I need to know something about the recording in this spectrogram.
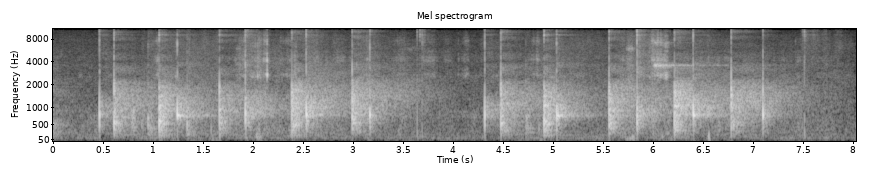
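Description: Table tennis ball clicking repeatedly off bats and the table, about two sharp hits a second with a short echo of the hall after each.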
